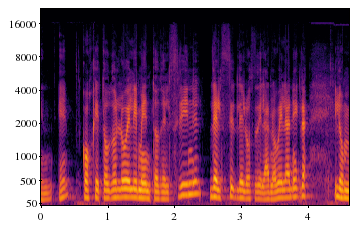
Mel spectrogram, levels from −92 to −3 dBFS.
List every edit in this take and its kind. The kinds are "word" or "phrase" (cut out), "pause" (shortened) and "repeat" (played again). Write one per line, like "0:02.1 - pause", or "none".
0:03.2 - word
